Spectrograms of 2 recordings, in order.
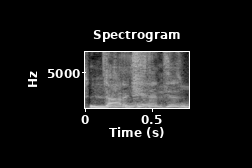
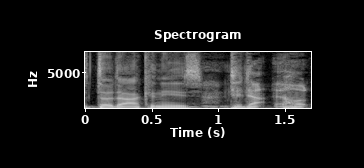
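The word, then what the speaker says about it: Dodecanese: Decantis, Docantis Boulevard. What is the actual physical address of Tropics Tarpon Springs? 25 Docantis Boulevard, Tarpon Springs, January 20th at 6 o'clock. Dan, did he pronounce it right? It's Dodocanes.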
